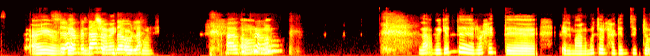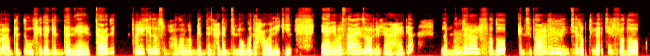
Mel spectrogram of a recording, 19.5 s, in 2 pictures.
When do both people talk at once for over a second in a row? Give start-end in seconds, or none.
0.8-2.2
